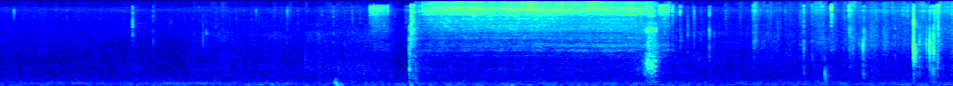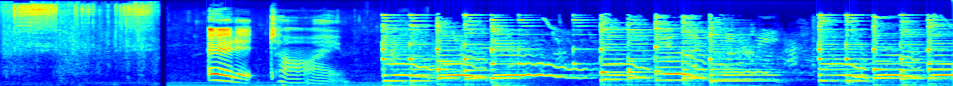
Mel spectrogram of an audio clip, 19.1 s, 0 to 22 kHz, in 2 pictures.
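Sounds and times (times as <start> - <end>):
bike tyre rolling on trail: 0.0 - 11.2
bike clicks: 0.6 - 11.2.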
